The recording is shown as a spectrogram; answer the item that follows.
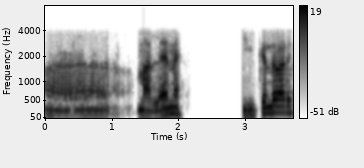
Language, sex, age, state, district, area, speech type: Malayalam, male, 18-30, Kerala, Kozhikode, urban, conversation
